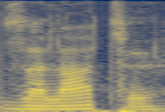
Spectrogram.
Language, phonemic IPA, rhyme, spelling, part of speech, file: German, /zaˈlaːtə/, -aːtə, Salate, noun, De-Salate.ogg
- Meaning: 1. nominative/accusative/genitive plural of Salat 2. dative singular of Salat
